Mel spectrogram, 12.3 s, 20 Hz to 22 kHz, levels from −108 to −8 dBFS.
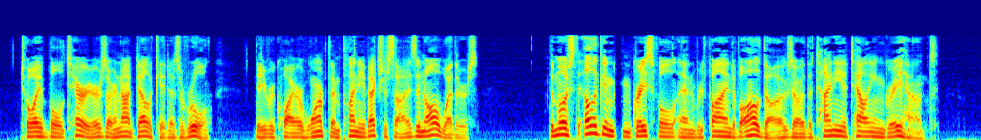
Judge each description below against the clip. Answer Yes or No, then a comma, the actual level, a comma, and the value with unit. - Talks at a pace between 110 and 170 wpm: Yes, average, 160 wpm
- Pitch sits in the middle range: No, low, 120 Hz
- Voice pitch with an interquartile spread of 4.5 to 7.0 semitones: Yes, average, 5.2 semitones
